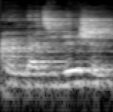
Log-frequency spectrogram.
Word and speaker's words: congratulation: So with your knowledge or pronouncing it where will the stress be on the word congratulation? Give me the level. Which level will we receive the stress?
